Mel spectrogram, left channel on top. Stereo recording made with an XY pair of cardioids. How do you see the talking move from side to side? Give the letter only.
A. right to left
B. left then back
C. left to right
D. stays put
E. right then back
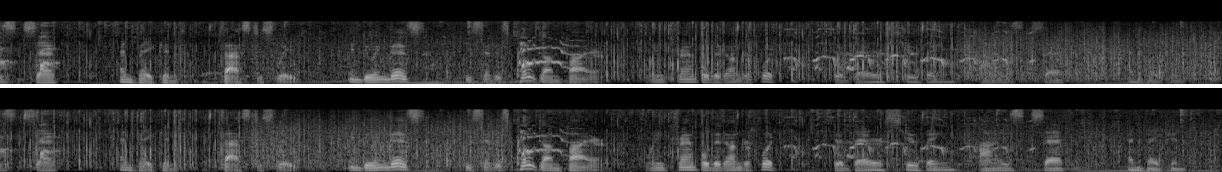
C.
